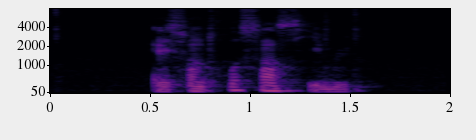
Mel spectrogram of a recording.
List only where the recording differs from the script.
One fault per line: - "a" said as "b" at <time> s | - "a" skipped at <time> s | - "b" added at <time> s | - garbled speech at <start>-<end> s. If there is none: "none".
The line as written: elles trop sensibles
- "sont" added at 0.6 s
